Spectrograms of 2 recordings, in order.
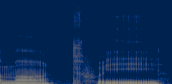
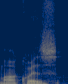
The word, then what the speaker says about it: Marquis: I'm going to stick with marquee marquee not not marquiz or whatever the other ones were.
